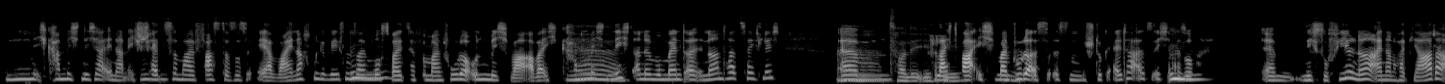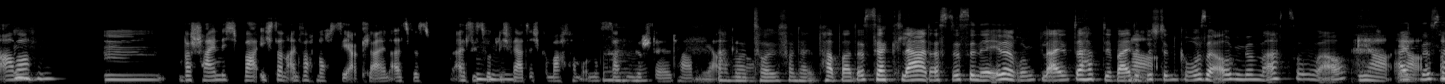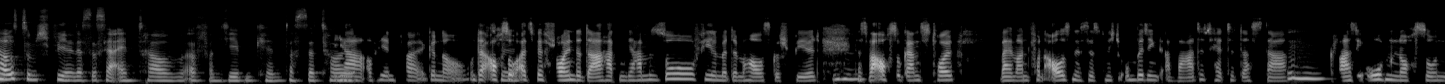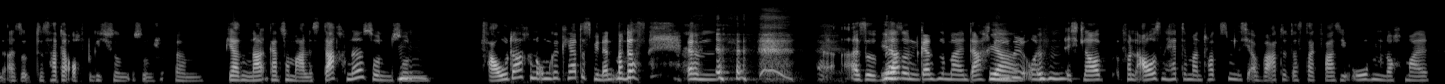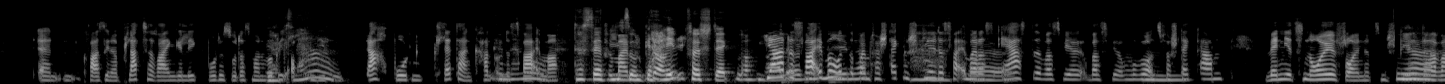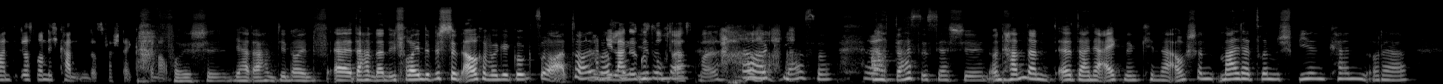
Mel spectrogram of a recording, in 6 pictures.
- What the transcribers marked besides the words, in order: stressed: "nicht"; stressed: "so"; laughing while speaking: "das?"; chuckle; other background noise; chuckle
- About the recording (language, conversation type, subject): German, podcast, Was war dein liebstes Spielzeug als Kind?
